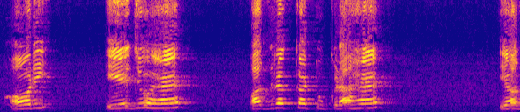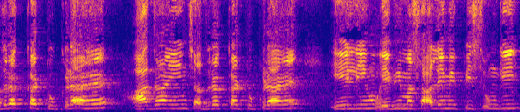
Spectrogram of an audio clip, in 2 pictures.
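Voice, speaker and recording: Hoarse woman hosting a home cooking video, chatty step-by-step explainer, slight fry in her voice. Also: sits high, level tone, slow pace. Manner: chatty, explains each step while showing ingredients. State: hoarse from a cold. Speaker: cooking channel host.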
